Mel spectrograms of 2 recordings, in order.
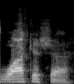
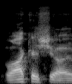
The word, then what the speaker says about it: Waukesha: where it was right right um whatever that pronunciation of that town is waukesha but wakasha it was yeah i think right right let's see let's not be local right could be bad wukasha well you're a new yorker so you haven't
